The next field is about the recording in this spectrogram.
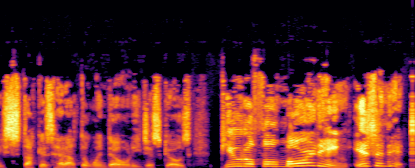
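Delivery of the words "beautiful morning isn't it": put-on yelling, higher pitch. Retelling how an old neighbour shouted at them: imitating a neighbour yelling. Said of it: "Why is he yelling".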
